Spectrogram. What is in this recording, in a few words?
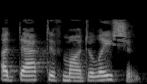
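"adaptive modulation", English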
